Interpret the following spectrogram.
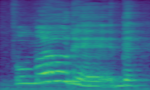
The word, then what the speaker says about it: floated: Very good, and this time it says floated. So we hear that id sound at the end.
